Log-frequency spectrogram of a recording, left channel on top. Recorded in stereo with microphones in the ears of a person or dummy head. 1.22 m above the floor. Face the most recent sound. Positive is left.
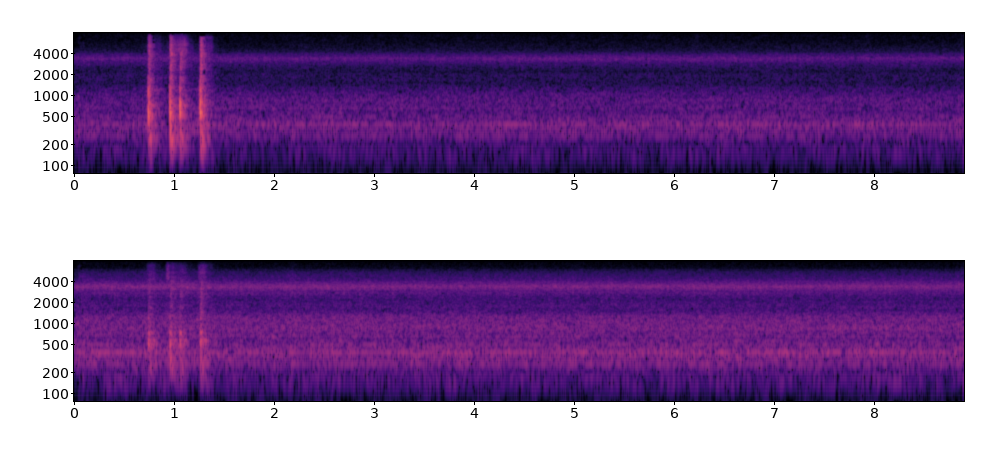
turn(degrees=50)  # may be behind; listen again after turning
